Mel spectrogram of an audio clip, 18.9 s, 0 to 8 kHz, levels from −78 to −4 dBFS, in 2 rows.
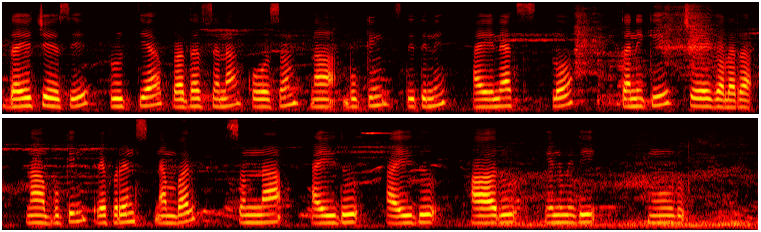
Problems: constant background noise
